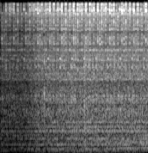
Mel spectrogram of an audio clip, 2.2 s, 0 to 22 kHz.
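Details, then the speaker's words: 2013 BMW 535i, 99,000 miles, check engine light and idle surging: engine idles with a slightly uneven swelling note and faint hiss, vacuum leak through torn PCV diaphragm, which bleeds down under vacuum test. "Oh, look, it's bleeding down now. Yeah, it's bleeding down a lot."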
